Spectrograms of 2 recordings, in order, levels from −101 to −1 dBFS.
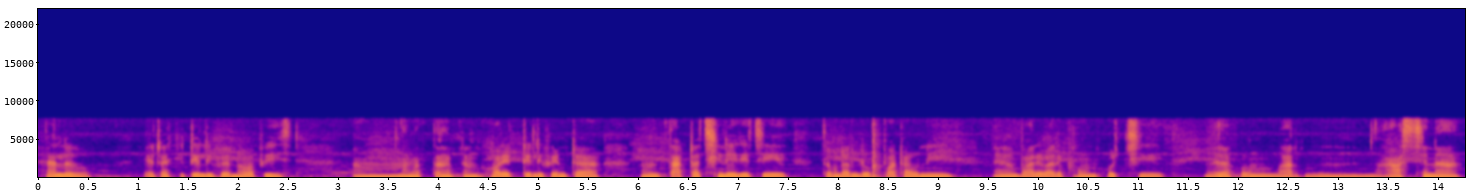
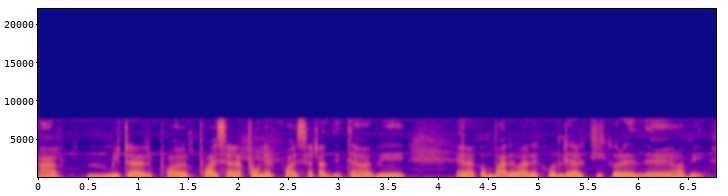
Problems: constant background noise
